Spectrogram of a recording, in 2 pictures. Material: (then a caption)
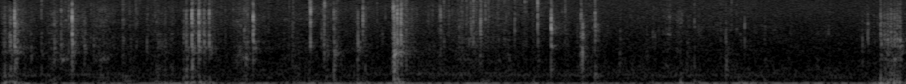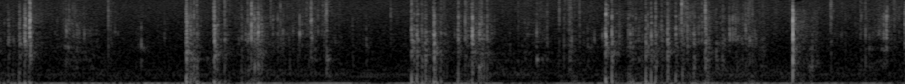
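Soap. A solid, dry purple lavender soap bar held in one hand has its surface shaved and scraped with a metal utility blade. The result is a steady stream of short, dry, crunchy cutting and crinkling scrapes, with bright transients over a low background.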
